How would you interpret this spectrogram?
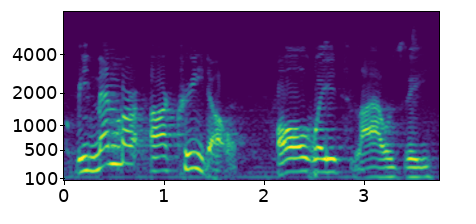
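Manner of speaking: deep slow slogan. Acted. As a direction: drop low and slow on always lousy. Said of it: "nineteen twenties radio station studio".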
